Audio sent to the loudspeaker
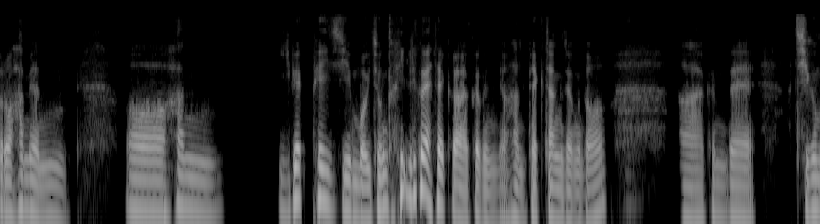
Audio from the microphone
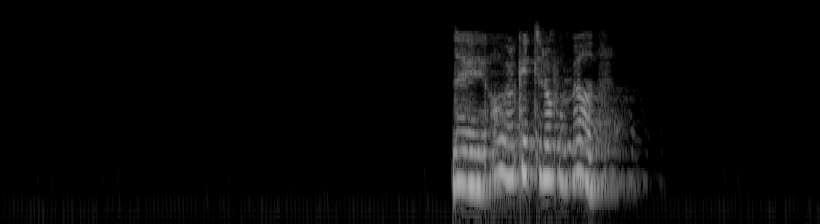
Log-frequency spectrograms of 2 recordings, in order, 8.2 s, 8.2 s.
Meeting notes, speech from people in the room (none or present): present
